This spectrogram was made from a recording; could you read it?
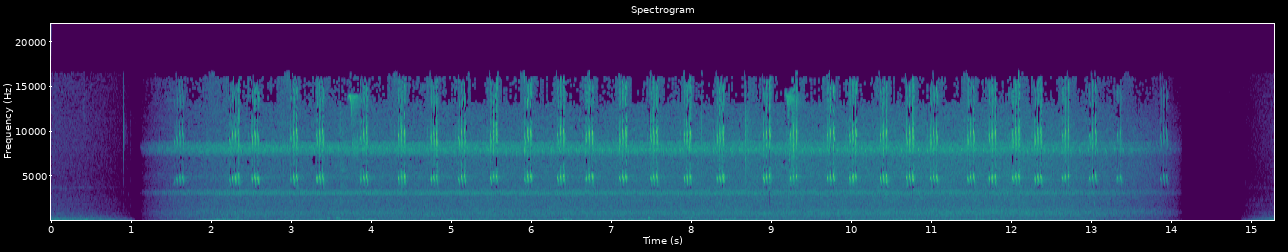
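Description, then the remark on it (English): A common field cricket chirps steadily in a field in Royalston, Massachusetts, recorded September 19, 2017; its shrill pulsed trills repeat at a regular rhythm over a soft, constant background hiss, with no voices. “This is a common field cricket, recorded September 19, 2017, in a field a few miles south of my house, down on Royalston, Mass.”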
